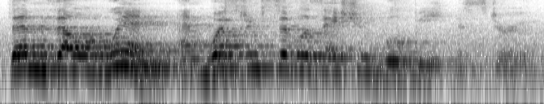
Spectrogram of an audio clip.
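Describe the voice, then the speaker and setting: A woman's voice: on the high side, very animated, moderate pace, mellow. A woman playing a brash, opinionated, combative man in an amateur staged play reading, blunt and needling in manner. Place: echoey room, staged reading. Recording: very echoey room, faint noise.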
